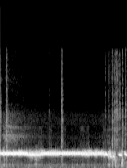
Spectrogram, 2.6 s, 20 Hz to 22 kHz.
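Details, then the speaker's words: HyGain V CB radio after fixing SSB noise from 10.695 MHz crystal with 0.01 µF capacitor: steady piercing ~2 kHz whistle that wavers and breaks up; mic-to-speaker feedback from mic being close, not a fault. "so ignoring this feedback obviously because we're right next to the microphone"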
